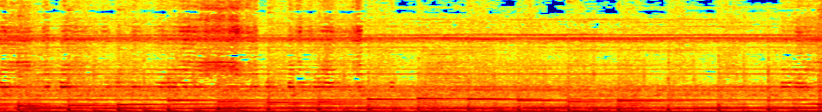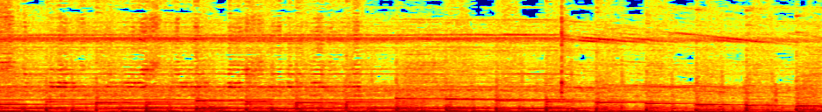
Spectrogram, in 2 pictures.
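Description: A dental lab lathe spins a fine bur at a steady speed while a denture tooth is drilled against it. Its tone drops in pitch as it winds down near the end. Background music plays throughout.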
